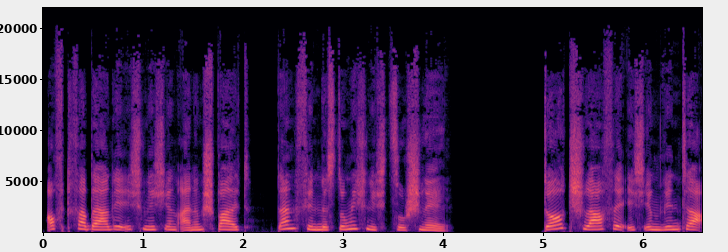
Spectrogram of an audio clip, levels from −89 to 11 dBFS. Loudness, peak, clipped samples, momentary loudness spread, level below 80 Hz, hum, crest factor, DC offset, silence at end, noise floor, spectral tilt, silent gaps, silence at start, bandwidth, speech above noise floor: -21 LUFS; -4 dBFS; under 0.1%; 7 LU; -66 dBFS; none; 18 dB; under 0.1%; 0 s; under -90 dBFS; -2 dB/octave; 4.19-4.89 s; 0.05 s; over 20 kHz; over 69 dB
